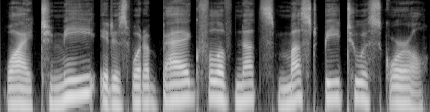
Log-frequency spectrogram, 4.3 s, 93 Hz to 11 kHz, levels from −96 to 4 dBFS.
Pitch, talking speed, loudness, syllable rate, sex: 150 Hz, 225 wpm, -18 LUFS, 4.2 syllables/s, female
